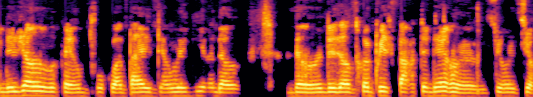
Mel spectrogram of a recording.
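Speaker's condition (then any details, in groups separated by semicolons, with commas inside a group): Dystonia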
